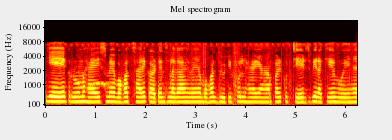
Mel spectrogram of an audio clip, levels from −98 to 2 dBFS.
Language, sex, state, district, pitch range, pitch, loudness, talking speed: Hindi, female, Himachal Pradesh, Shimla, 205-220 Hz, 210 Hz, -16 LUFS, 210 wpm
